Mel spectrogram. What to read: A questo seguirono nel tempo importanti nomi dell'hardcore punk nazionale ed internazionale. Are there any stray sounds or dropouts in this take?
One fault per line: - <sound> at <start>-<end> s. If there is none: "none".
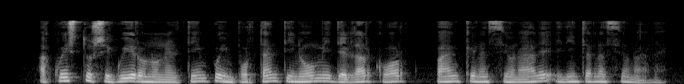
none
